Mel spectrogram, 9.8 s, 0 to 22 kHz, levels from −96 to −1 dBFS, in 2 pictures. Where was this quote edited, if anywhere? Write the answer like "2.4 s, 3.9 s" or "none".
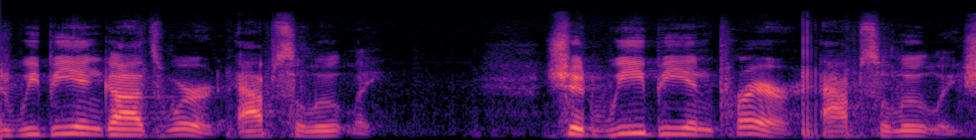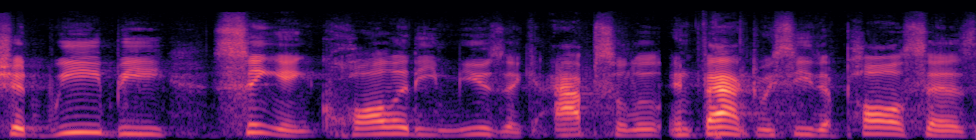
8.2 s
